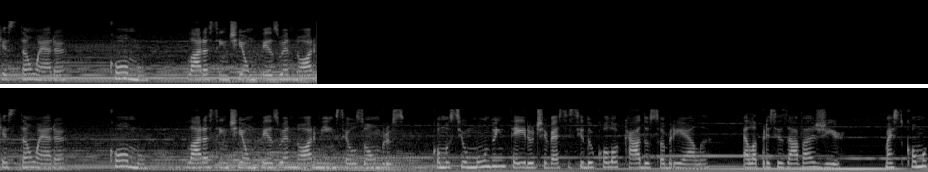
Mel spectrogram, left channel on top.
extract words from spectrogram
era, como? Lara sentia um peso enorme em seus ombros, como se o mundo inteiro tivesse sido colocado sobre ela. Ela precisava agir. Mas como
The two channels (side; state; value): left; drops out; at 3.2 s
